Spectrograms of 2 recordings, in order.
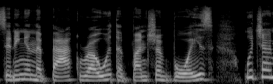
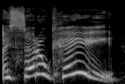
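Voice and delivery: high, exasperated retort; yelling back; 10 semitones higher than usual. A narrator's reading. Joey answering the scolding girl, yelling back. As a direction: yell back in protest. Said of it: "Joey yelled back".

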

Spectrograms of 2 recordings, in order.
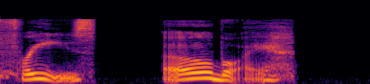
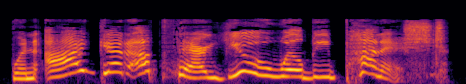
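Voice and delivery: irate witch, pitched up and slowing; hollering; 6 semitones higher than usual. A narrator's reading. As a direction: holler a threat up to the window. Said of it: "Frau Gothel hollers".

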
